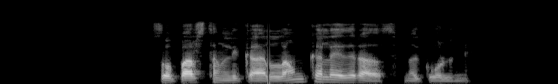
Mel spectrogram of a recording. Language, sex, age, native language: Icelandic, male, 20-29, Icelandic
